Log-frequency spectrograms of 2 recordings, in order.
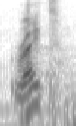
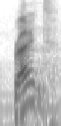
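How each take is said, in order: Both takes have the same delivery.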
